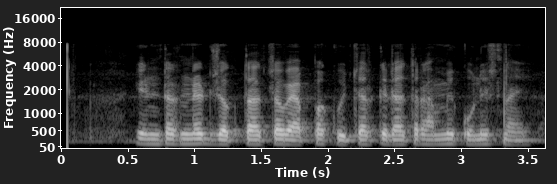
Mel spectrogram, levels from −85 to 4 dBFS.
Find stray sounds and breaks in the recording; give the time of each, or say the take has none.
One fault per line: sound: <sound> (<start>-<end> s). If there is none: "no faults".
no faults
